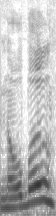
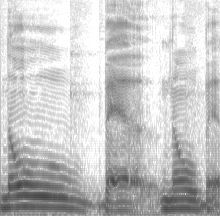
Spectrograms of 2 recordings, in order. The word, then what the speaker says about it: Nobel: Alfred Noble, yes. It's pronounced Nobel.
